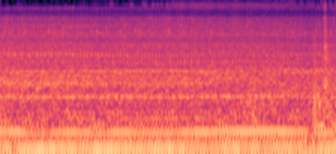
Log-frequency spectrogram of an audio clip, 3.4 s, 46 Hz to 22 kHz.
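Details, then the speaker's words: 1956 Willys Jeep CJ5, freshly rebuilt Hurricane engine, first drive, not yet at operating temperature: low even idle with smooth steady pulse, no knocks or misses, quieter than ever before; no oil or coolant leaks; normal idle. "Way better idle than before. That idle is minty. It would never It never idled this quiet before."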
